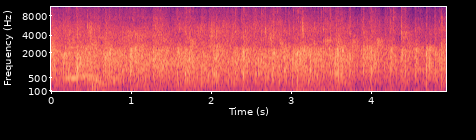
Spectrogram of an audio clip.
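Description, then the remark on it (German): A large church service audience claps steadily and loudly for several seconds to welcome the Hilpoltstein site joined live, a dense wash of applause filling the space, with faint voices mixed in underneath. “Lasst uns doch Hip mal mit einem fetten Applaus begrüßen.”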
